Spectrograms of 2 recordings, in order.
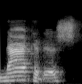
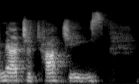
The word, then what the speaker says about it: Natchitoches: I was born in Alexandria in the middle of the state, but I grew up most of my teenage years in Natchitoches. And yes, that's how you say it. I know it looks like Natchitoches, Natchitoches, Louisiana.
